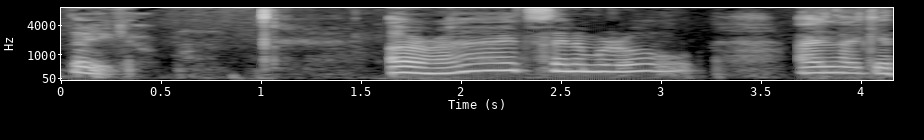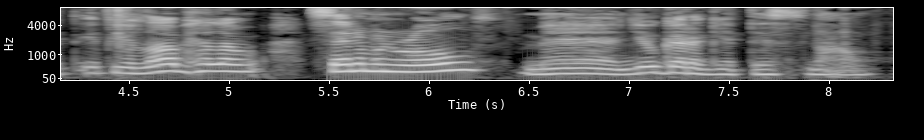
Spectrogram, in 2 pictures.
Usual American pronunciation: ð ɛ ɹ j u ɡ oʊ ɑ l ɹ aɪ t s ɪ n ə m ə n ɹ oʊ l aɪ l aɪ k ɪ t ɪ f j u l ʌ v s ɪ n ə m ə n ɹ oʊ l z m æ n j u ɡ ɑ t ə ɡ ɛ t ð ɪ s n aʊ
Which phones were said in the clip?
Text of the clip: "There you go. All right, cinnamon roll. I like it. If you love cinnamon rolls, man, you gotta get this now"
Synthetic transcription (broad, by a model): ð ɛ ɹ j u ɡ oʊ ɑ l ɹ aɪ t s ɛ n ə m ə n ɹ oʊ l aɪ l aɪ k ɪ t ɪ f j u l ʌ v s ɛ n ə m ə n ɹ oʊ l m æ n j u ɡ ɑ t ə ɡ ɛ t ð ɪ s n aʊ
